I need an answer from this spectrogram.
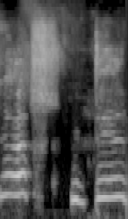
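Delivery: mock crying while speaking. Retelling answering a friend's taunt at night's end: imitating own past crying. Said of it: "I'm crying".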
